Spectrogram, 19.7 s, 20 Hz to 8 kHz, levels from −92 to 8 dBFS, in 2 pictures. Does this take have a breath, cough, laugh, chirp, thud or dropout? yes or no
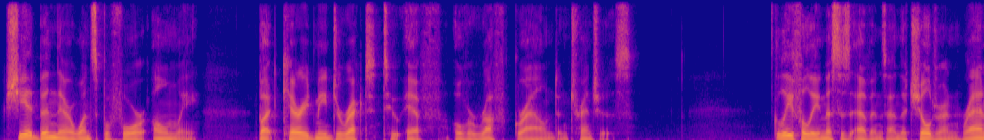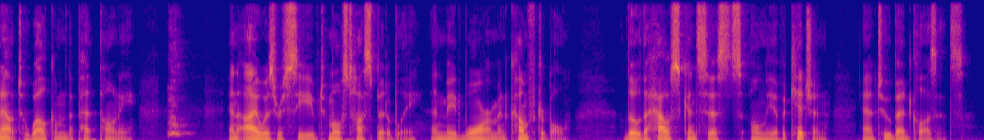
yes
